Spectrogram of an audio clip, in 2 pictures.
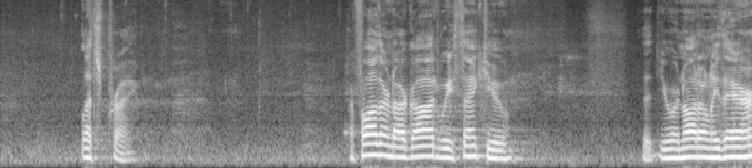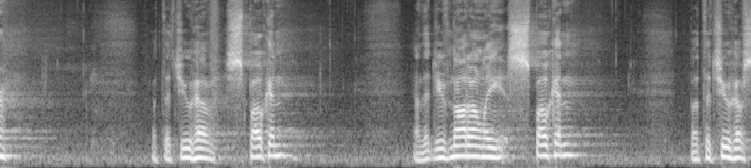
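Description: A man speaks slowly and deliberately through a microphone in a large echoing hall, with pauses between phrases.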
